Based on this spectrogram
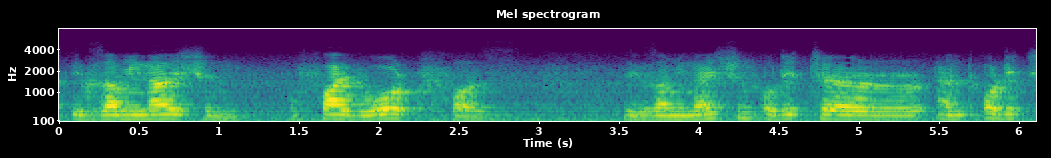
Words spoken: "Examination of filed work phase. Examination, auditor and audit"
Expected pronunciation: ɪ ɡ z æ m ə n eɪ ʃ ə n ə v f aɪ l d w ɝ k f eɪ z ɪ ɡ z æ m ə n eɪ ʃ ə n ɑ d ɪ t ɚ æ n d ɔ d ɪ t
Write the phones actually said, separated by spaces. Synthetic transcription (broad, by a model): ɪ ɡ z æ m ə n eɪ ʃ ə n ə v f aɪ d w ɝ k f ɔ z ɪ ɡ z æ m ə n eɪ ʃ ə n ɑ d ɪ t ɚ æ n d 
